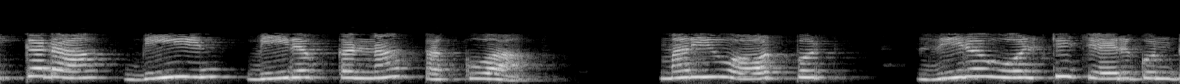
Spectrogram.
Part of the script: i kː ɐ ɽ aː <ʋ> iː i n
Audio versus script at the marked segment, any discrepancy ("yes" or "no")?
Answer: no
